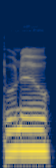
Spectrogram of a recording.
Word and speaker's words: Bounou: Yassine Bounou, I believe is how you pronounce it, Bounou, formerly of Sevilla, headed to Al-Hilal.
